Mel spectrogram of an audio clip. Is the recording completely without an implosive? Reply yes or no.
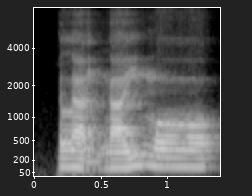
yes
